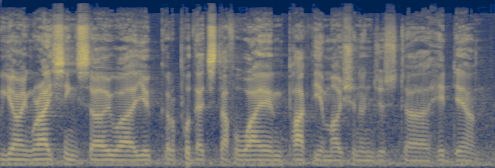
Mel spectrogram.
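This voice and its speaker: At a fairly quick pace, a man speaks at medium pitch in a monotone, flat intonation. Room echo is audible, and background noise is noticeable. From New Zealand, Christchurch. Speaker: motorsport team representative. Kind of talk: press conference. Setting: press conference room.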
